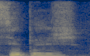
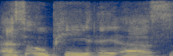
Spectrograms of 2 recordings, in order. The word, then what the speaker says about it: sopas: the recipe for Portuguese soupage. And it's spelled S-O-P-A-S, like the English translation, so you think it'd be sopas. Yeah, but there's like an H in there that doesn't exist, but you say it.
